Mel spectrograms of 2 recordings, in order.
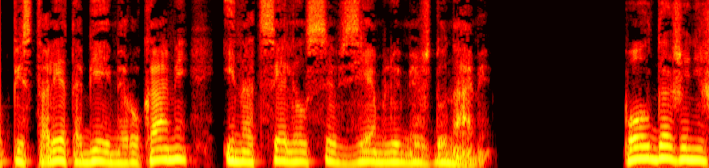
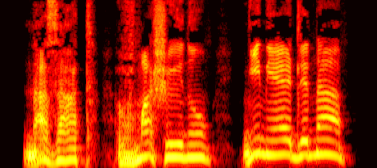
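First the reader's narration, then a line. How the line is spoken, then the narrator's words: Deputy yelling. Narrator (Russian): заорал помощник шерифа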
